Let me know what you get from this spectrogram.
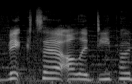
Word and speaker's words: Oladipo: Victor Oladipo, did I say his name? – Yes.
